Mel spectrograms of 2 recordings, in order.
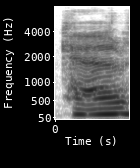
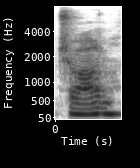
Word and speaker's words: char: Some people pronounce char, some char. For me it's easier to say char, followed by the name of a variable, in this case letter.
